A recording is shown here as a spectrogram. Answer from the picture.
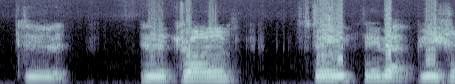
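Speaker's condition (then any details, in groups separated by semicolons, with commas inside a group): Cerebral palsy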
